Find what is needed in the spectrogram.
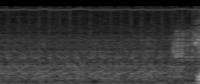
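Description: Steady background hum and hiss with no distinct event.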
